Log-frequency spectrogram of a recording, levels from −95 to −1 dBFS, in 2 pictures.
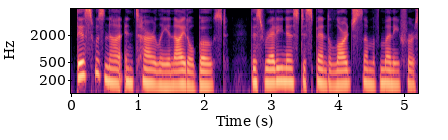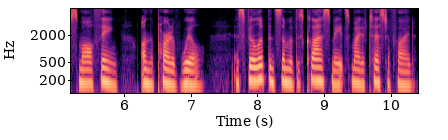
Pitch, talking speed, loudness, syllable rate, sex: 170 Hz, 195 wpm, -21 LUFS, 5.3 syllables/s, female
